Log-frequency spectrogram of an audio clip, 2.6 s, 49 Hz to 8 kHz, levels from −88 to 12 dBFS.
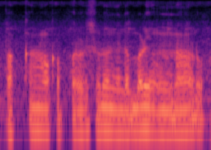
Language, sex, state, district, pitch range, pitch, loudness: Telugu, male, Telangana, Hyderabad, 95-100 Hz, 95 Hz, -19 LUFS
